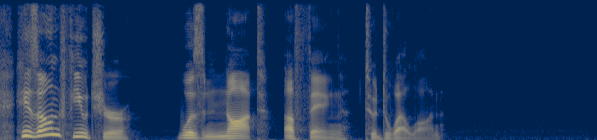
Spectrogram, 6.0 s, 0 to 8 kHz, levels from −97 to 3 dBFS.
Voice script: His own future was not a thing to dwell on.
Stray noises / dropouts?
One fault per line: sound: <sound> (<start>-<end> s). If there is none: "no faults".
no faults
